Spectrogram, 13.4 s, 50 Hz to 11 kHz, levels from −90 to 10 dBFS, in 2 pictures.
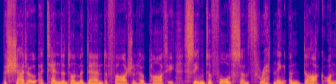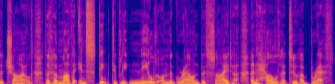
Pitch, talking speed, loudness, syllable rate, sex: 130 Hz, 155 wpm, -19 LUFS, 4.3 syllables/s, male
